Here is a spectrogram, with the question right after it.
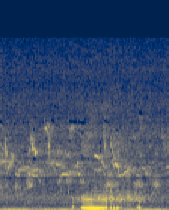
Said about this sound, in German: Und hörst du ab und zu mal so ein paar Entlein quaken.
